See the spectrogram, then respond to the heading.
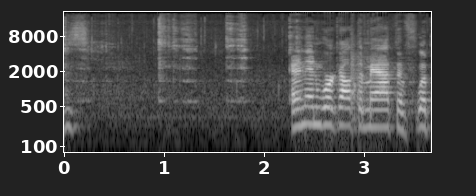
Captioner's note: whisk scraping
